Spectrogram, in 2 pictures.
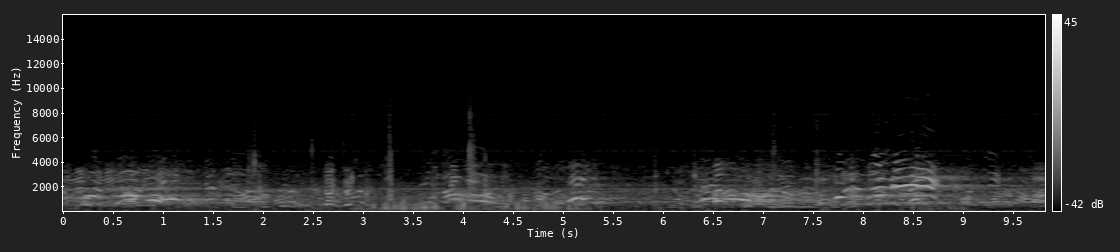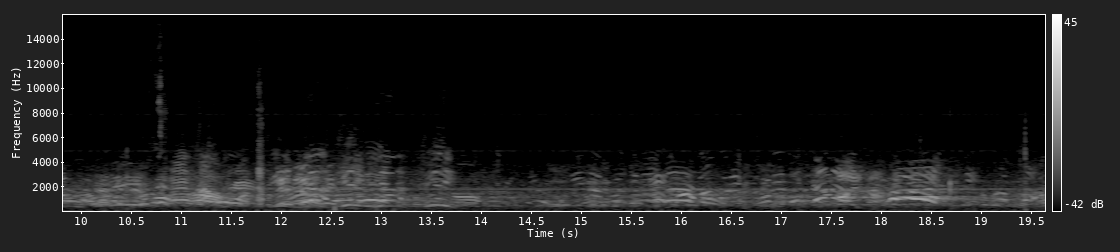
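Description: Young men shout to each other across an outdoor pitch, some distance away.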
